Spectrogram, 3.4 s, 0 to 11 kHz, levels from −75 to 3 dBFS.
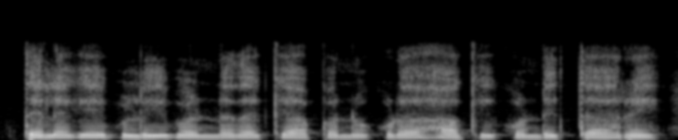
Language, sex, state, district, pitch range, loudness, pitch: Kannada, female, Karnataka, Bidar, 205-210 Hz, -18 LUFS, 205 Hz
